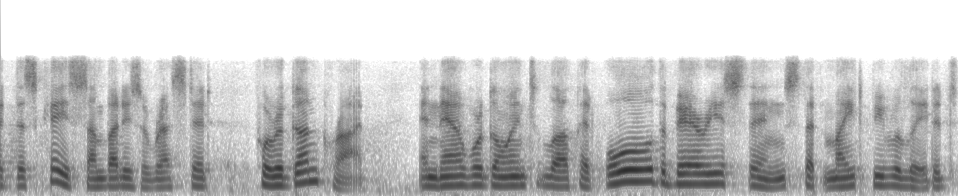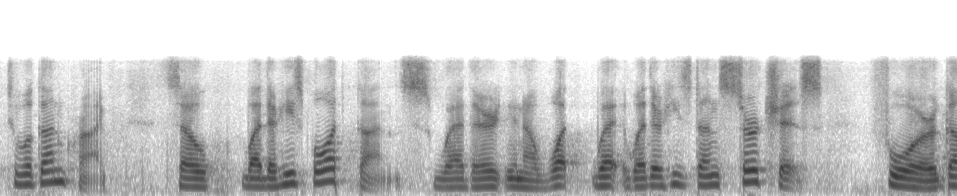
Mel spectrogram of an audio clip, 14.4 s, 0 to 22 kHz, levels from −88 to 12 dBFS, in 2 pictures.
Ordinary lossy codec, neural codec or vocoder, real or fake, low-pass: Opus, 16 kbps; codec, 16 kHz, 0.7 kbps, FocalCodec; fake; 7.2 kHz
